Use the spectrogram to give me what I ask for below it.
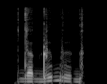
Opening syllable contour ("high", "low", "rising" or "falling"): low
